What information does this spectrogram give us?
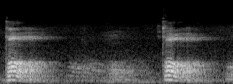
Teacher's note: Qaf ni atas sikit daripada kha, yakni di hujung di langit.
